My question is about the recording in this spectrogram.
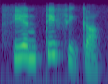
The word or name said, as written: cientifica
